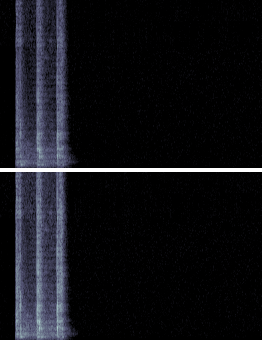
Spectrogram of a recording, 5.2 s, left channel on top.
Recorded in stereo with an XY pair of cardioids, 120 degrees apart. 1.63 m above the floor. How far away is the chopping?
About 0.5 m.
